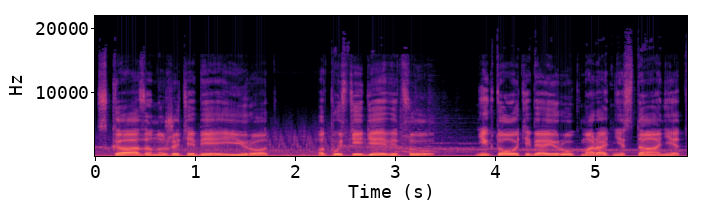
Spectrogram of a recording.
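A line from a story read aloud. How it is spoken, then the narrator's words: Booming rumble. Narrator (Russian): прогудел злобыня Никитич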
